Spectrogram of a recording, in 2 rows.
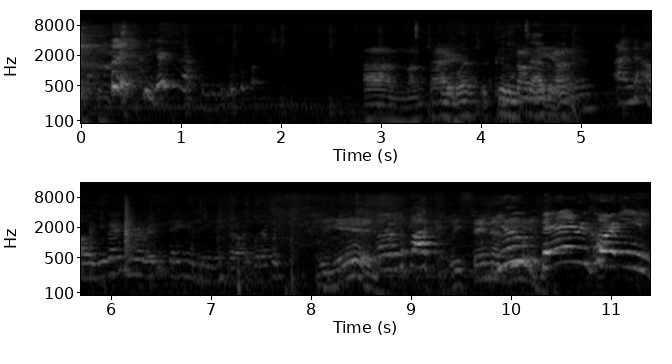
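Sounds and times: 
person coughing close to the mic: 0.0s - 0.8s
speech: 2.8s - 11.3s.

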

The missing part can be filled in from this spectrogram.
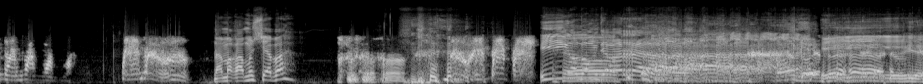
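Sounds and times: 
person doing a cartoon duck voice impression: 0.0s - 2.0s, 3.4s - 6.2s
speech: 0.0s - 9.2s
laughter: 3.4s - 9.2s.

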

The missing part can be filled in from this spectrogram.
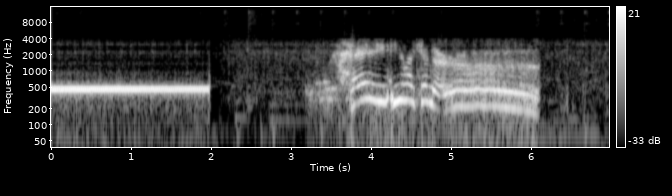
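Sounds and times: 
phone ringback tone of a call to a kid's phone: 0.0s - 2.0s
speech: 4.5s - 6.1s.

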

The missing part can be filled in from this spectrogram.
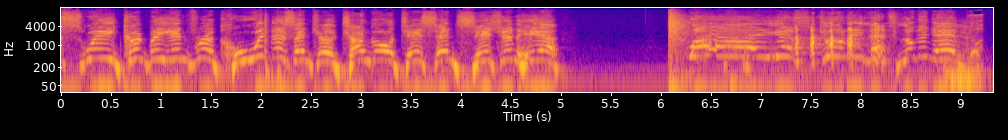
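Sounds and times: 
speech: 0.2s - 5.1s, 6.3s - 9.3s
hard sharp slap: 6.1s - 6.5s
laughter: 6.5s - 9.2s
person making strained drawn-out vocal sounds: 8.9s - 9.3s.

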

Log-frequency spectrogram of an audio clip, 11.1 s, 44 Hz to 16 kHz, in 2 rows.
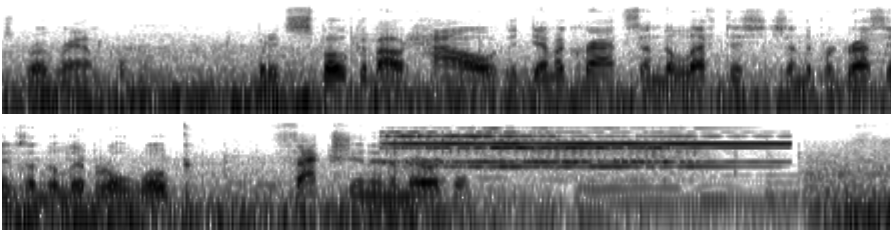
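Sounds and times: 
speech: 0.2s - 1.0s, 1.6s - 8.7s
telephone ringing with a bell-like trill: 7.9s - 10.6s.

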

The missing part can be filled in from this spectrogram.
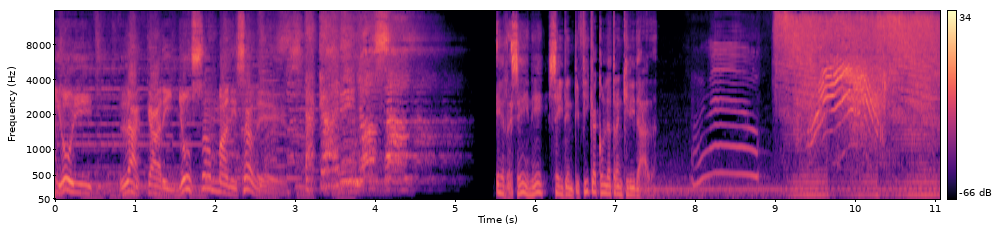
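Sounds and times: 
speech: 0.0s - 4.6s, 5.5s - 7.8s
cat meowing: 8.0s - 10.4s
loud steady hissing buzz: 9.0s - 11.0s.

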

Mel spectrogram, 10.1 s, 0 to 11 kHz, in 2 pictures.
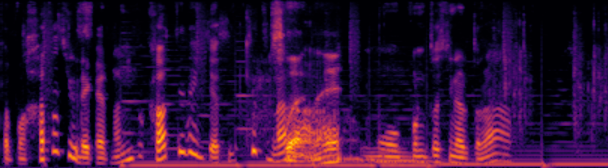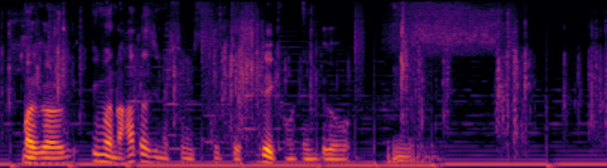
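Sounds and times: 
speech: 0.0s - 4.5s, 5.2s - 8.8s
crunching of corn snack chips: 4.2s - 10.1s.

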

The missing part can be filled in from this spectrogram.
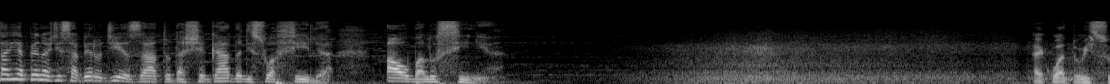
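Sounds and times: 
speech: 0.0s - 5.1s, 10.3s - 11.1s
gentle sea waves: 6.0s - 11.1s.

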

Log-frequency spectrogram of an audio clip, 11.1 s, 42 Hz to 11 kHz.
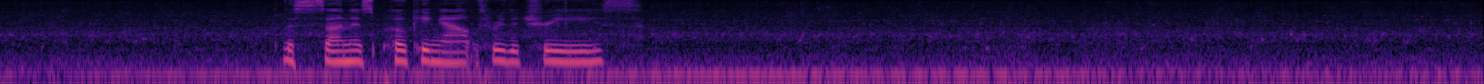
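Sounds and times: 
flowing river water: 0.0s - 11.1s
speech: 2.1s - 4.8s.

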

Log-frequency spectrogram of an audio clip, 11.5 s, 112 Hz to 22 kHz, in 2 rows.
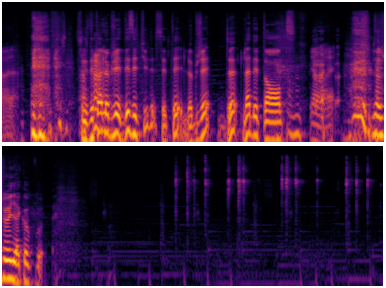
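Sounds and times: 
speech: 0.1s - 6.7s
laughter: 0.5s - 1.4s, 4.2s - 5.8s
poker chips clicking and clacking as they are handled: 8.4s - 11.4s.

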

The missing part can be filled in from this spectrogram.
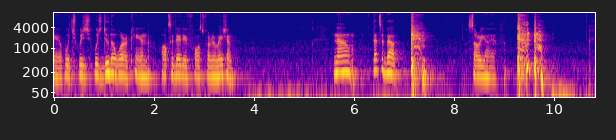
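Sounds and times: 
speech: 0.0s - 3.8s, 5.6s - 7.6s, 8.3s - 9.1s
person with a lingering cough after a cold coughing: 7.1s - 7.6s, 9.2s - 10.0s.

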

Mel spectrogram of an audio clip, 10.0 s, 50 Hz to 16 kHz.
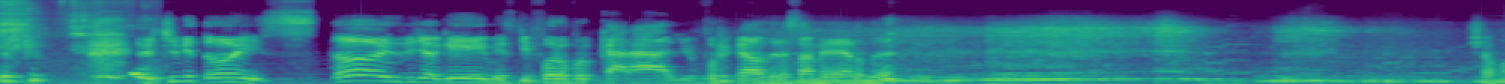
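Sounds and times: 
speech: 0.0s - 6.7s, 9.9s - 10.0s
motorbike engine revving and passing by outdoors: 5.3s - 10.0s.

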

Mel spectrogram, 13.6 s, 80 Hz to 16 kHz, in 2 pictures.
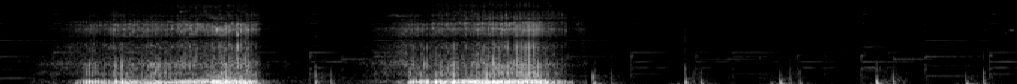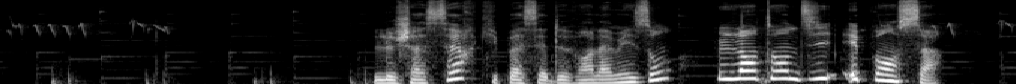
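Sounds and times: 
loud rasping snores from a wolf asleep in a bed: 0.3s - 4.0s
hooves clip-clopping: 3.9s - 9.4s
faint bird chirps: 6.6s - 8.0s, 12.8s - 13.5s
speech: 9.3s - 13.1s.

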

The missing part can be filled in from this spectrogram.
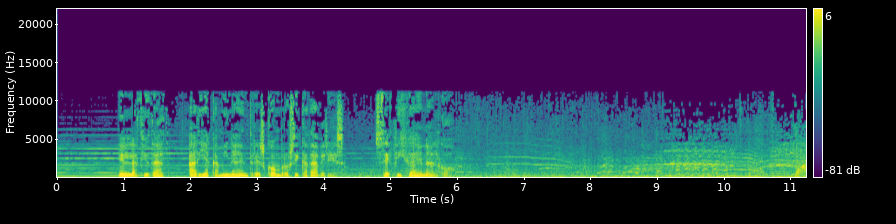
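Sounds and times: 
speech: 0.9s - 6.1s
dense steady low rumble: 3.2s - 10.8s
horses neighing among mounted warriors in a city square strewn with rubble: 5.6s - 11.2s.

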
